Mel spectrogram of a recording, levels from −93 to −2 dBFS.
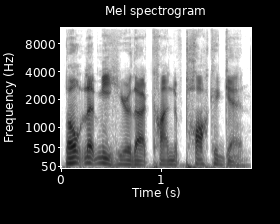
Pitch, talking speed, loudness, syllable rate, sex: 95 Hz, 285 wpm, -21 LUFS, 5.6 syllables/s, male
